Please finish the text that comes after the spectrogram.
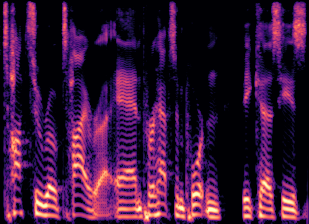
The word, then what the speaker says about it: Tatsuro Taira: my name is tat Tyra my name is tatsuro Tyra tatsuro tat right so I've been saying tatsuro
